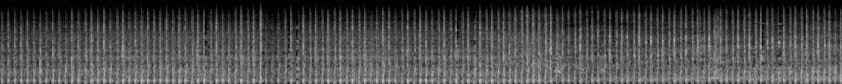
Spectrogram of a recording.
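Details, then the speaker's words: Snapper 30083 mower engine that sat 20–25 years, first run with a junkyard replacement magneto: it runs healthy but shakes hard and rhythmically, because the fitted flywheel suits a synchro-balance engine and this one likely isn't; the other flywheel is to be refitted. "until that flywheel there is often a synchro balance engine and it that thing is vibrating extremely bad"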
